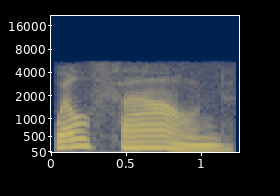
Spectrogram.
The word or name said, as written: well-found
